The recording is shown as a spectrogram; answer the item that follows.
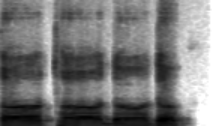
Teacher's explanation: त थ द ध यांचा उच्चार करताना आपल्या जिभेचा स्पर्श समोरच्या वरच्या दाताच्या मागच्या बाजूला होतो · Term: दंत्य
